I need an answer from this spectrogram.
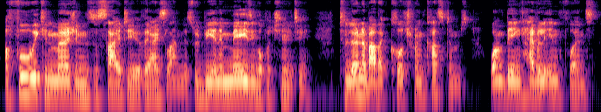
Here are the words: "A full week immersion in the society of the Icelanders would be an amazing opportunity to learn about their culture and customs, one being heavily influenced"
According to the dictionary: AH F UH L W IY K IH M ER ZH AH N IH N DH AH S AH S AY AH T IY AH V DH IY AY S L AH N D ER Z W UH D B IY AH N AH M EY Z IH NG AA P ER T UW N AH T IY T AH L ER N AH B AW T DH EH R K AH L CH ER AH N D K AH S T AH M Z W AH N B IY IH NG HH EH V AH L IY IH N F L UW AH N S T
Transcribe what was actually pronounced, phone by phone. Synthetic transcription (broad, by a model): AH F UH L W IY K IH M ER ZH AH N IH N DH AH S AH S AY AH T IY AH V DH IY AY S L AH N D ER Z W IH D B IY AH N AH M EY Z IH NG AA P ER T UW N AH T IY T AH L ER N AH B AW T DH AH K AH L CH ER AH N K AH S T AH M Z W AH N B IY IH NG HH EH V AH L IY IH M F L UW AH N S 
